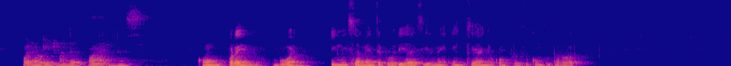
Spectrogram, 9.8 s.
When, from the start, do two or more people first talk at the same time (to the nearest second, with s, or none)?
none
